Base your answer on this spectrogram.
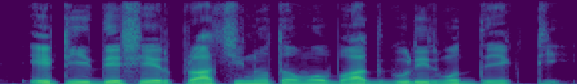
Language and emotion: Bengali, neutral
